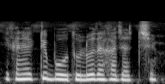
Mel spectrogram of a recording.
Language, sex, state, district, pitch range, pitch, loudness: Bengali, female, West Bengal, Alipurduar, 225-240 Hz, 230 Hz, -11 LUFS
